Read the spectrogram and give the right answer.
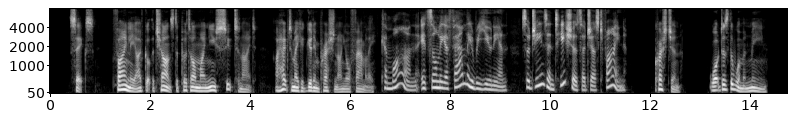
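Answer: He doesn't need to dress formally; casual clothes are fine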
